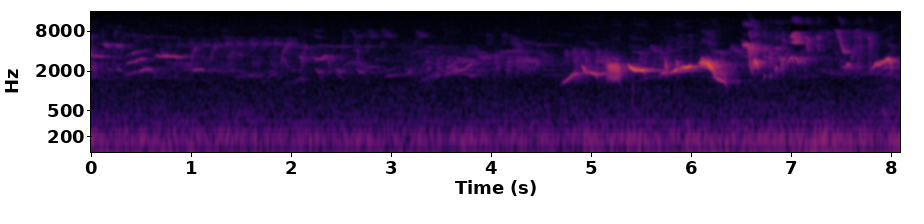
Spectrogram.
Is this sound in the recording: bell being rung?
no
